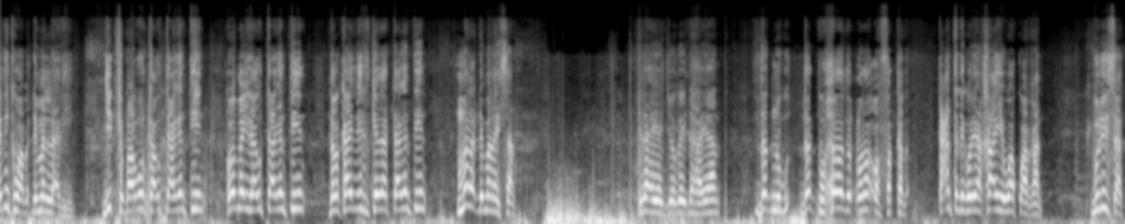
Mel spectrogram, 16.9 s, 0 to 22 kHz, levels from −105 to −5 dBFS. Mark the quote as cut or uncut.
uncut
